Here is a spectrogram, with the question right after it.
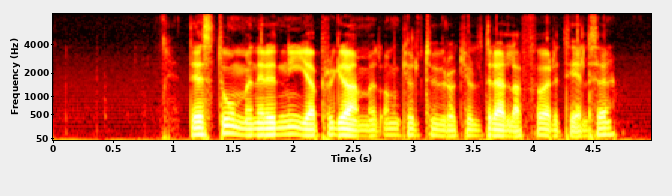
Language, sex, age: Swedish, male, 23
